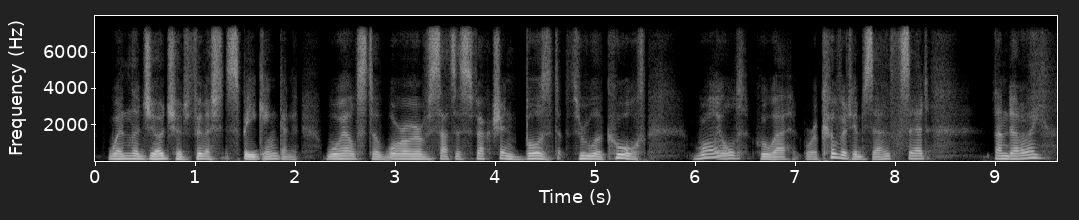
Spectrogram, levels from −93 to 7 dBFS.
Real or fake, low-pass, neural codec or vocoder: fake; 7.2 kHz; codec, 16 kHz in and 24 kHz out, 0.4 kbps, LongCat-Audio-Codec, four codebook decoder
